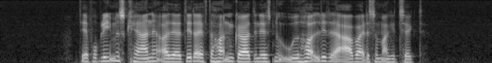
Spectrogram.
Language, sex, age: Danish, male, 21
